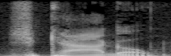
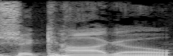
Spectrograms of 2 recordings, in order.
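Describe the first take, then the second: First: It is said in a local Chicago accent. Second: It is said in an ordinary non-local accent.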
